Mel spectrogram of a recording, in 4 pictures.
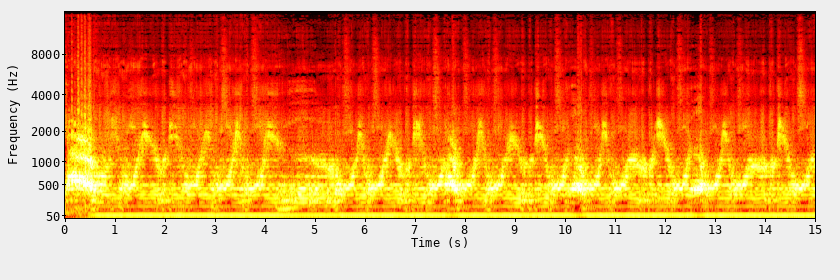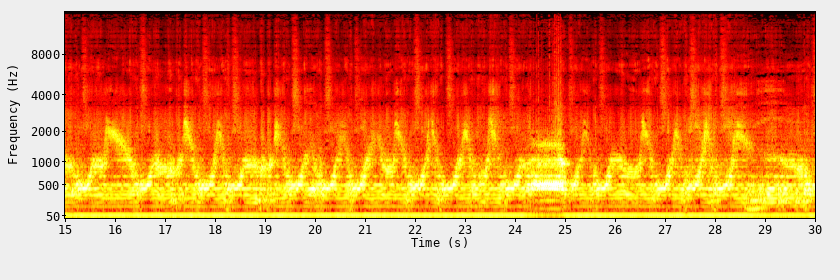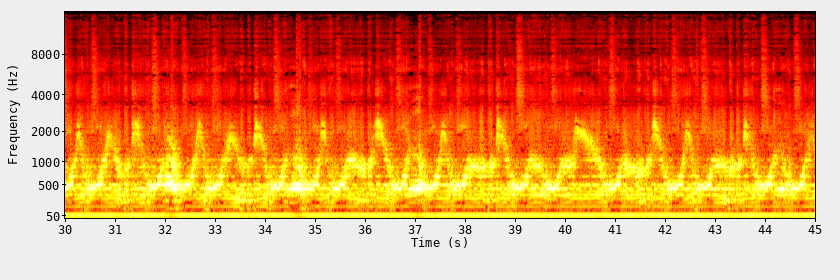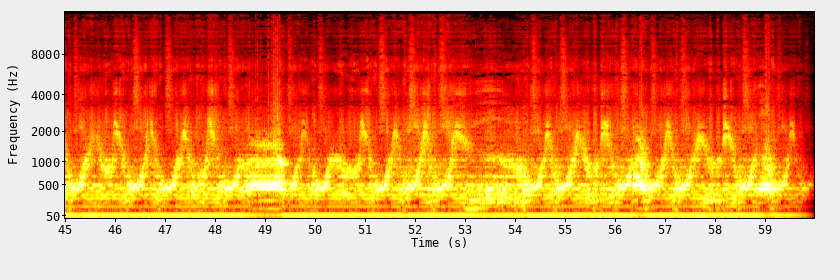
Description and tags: This sample pack contains five 1 minute passes of a didgeridoo playing the note A, in some cases looped. The left channel is the close mic, an Audio Technica ATM4050 and the right channel is the ambient mic, a Josephson C617. These channels may be run through an M/S converter for a central image with wide ambience. Preamp in both cases was NPNG and the instrument was recorded directly to Pro Tools through Frontier Design Group converters.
